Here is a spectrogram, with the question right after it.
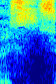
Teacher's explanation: says his name at the end of that scene, like, really breathy, though.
